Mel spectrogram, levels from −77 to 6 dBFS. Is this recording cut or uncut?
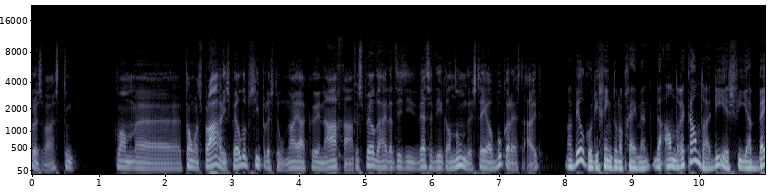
cut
